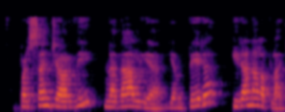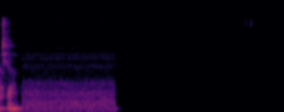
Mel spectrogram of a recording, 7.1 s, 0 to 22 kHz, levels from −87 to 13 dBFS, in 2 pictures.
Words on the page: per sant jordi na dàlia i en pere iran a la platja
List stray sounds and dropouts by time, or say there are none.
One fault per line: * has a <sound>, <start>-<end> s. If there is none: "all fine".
all fine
